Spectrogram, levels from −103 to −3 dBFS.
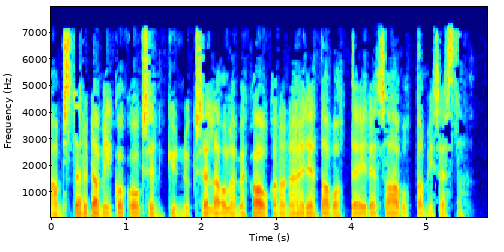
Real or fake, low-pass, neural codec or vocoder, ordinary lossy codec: fake; 7.2 kHz; vocoder, 24 kHz, 100 mel bands, Vocos; MP3, 32 kbps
